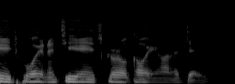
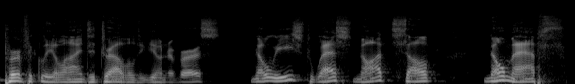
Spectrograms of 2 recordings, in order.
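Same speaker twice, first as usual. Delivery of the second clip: rhythmic, punchy spoken word read; spoken word poem; 2 semitones higher, 9 dB louder, slower than usual. Acted. Poet performing the summer poem for the crowd, rhythmic and bold. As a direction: ride the beat of summer.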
